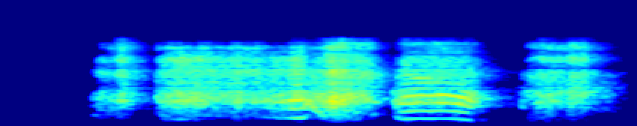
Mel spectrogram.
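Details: Adult's loud, explosive sneezes ("achoo") with a long noisy rush, then a little nose blow; sneezing.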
